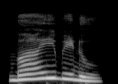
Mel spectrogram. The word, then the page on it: ಬಾಯಿಬಿಡು: bāyi biḍu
